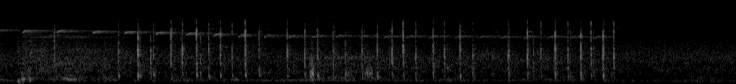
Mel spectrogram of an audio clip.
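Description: A bird calling: a quick run of sharp, evenly repeated high notes, several a second, that stops abruptly near the end.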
